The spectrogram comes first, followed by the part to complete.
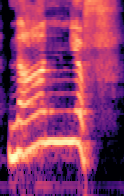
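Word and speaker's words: नान्यः: He did not say nanyaha. This word should have been nanyaha. Correct? What did he say? He said nanyaf. Because after the visarga, let's see who's the friend sitting in the classroom. There is pa. So when the visarga is followed by pa, or it becomes f.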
